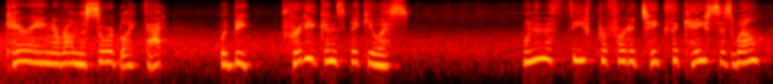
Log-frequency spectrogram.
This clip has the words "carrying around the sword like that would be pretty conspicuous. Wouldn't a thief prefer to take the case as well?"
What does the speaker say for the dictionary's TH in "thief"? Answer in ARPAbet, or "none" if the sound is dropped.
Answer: TH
